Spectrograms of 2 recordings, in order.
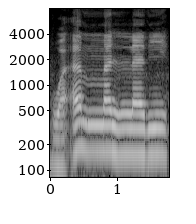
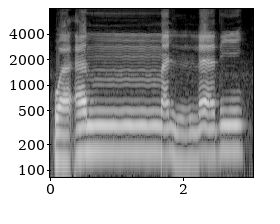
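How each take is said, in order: First: The nasal hum is cut short too quickly. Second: The nasal hum is held for two counts. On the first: The speaker calls it wrong. "Tak cukup harakat" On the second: The speaker calls it right. "pastikan dengung dua harakat"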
